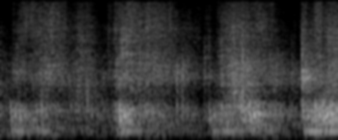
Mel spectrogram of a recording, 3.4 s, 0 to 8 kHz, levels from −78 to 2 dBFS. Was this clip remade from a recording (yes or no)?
no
